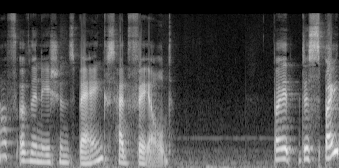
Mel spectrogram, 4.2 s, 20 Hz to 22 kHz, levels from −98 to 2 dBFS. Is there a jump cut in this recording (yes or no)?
yes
